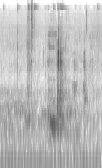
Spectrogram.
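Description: A pause in a man's speech, filled with a steady low hum of room noise and a few faint small clicks and clinks.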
